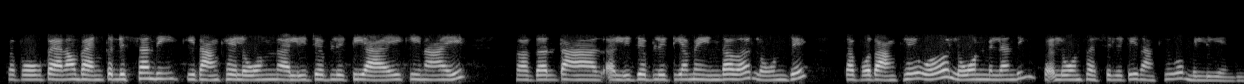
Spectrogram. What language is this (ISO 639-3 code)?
snd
